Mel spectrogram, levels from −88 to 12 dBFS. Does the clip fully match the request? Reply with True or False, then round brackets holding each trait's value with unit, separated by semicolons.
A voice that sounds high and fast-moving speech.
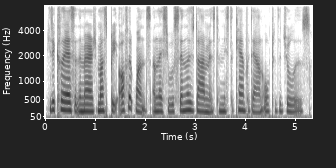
True (195 Hz; 260 wpm)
